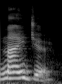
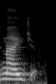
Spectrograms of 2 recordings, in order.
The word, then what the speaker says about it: Niger: of this word so in American you say Niger Niger but in British you say Niger Niger I want to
